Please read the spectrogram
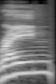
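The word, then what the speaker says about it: Reign: Rain Dakota Prescott. And it's spelled R-E-I-G-N. Rain.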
